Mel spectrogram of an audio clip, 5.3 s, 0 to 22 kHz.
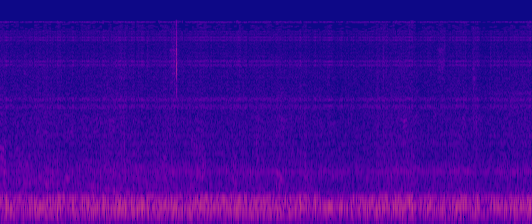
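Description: Steady low rumble inside the cabin of a Boeing 777-300ER climbing out after takeoff: its GE90 jet engines and the airflow heard from a window seat over the wing.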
